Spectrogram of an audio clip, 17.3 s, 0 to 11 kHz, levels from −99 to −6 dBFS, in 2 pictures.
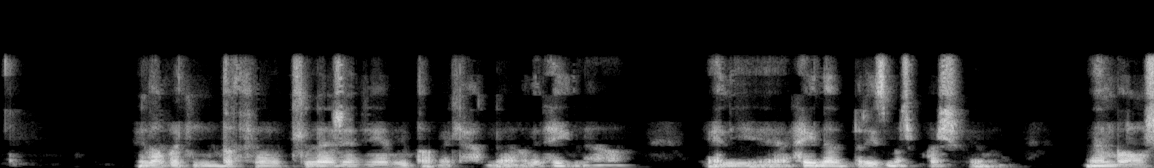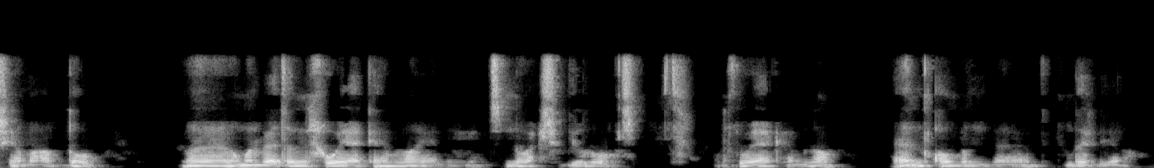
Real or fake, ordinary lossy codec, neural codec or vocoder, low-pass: real; none; none; 7.2 kHz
